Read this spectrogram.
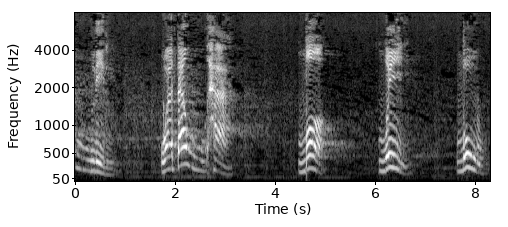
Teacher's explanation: di antara sifat yang menonjol padauc apa pengucapan huruf d adalah sifat alistitalah yaitu suara kita memanjang dan terdengar lembut suaranya ketika diucapkan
